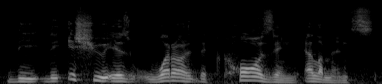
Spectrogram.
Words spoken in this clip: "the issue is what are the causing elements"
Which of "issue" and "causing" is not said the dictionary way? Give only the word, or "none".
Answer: none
